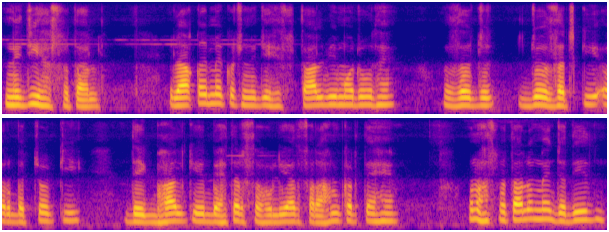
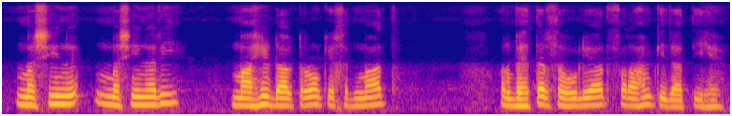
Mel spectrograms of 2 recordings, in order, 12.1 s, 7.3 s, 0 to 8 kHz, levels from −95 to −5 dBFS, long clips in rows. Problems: constant background noise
